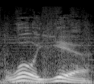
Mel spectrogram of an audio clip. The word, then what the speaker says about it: Uoiea: Este El nuevo disco de Carca se llama Wo Yeah y se escribe U-O-I-E-A.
